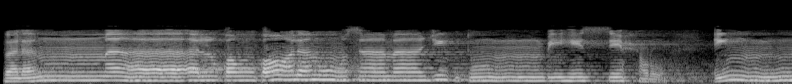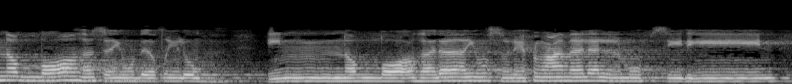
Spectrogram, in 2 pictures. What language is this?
Arabic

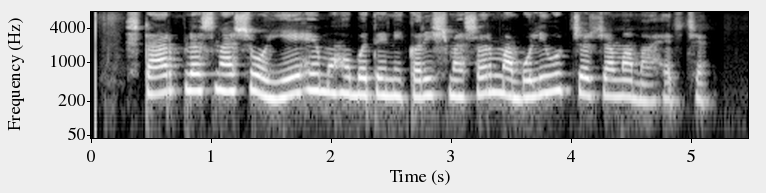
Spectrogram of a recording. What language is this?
Gujarati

